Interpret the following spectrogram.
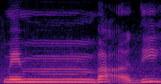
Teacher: ہا کے نیچے کھڑی زیر ہے اس لیے اس کو بھی ایک حرکت لمبا پڑھیں گے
